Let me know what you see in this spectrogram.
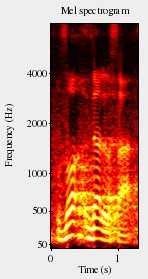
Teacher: Dia itu keluar dari makhraj yang sama, yaitu dari ujung lidah bertemu dengan ujung gigi seri depan bagian atas. Oke ya. Cara membacanya adalah dha, dzal, fa, ujung lidahnya harus dikeluarkan.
